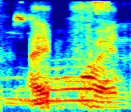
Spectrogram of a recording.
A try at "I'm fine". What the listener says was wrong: Fine, bukan fan. Kalau fan maka kipas angin. Fine. Nah, kalau fan itu kipas angin. I'm fine, berarti kamu kipas angin.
